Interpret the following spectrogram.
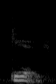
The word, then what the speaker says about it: give: give giv e give now remember this is one of those words high-frequency words are considered tricky words because they don't follow all of the rules that we've learned okay remember we learned the e is at the end it's called the magic e it usually tells the vowel to say its name this is an i it would say I this does not say guys this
